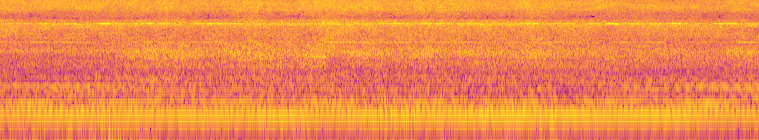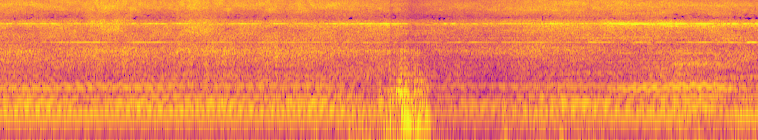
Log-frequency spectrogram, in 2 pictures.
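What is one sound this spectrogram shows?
A pressure washer motor hums steadily nearby.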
